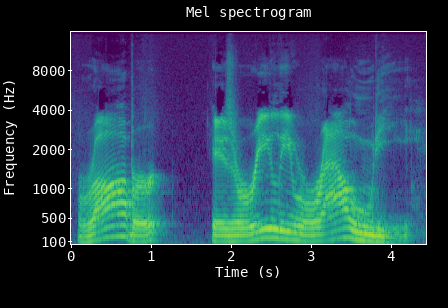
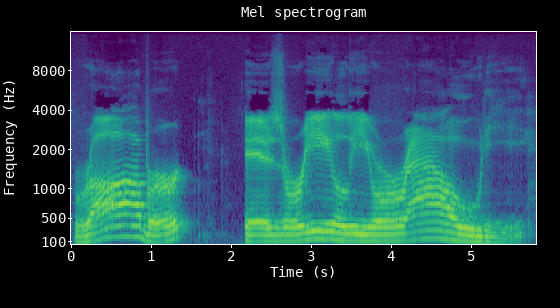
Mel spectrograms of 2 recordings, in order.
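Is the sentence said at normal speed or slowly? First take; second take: normal; slowly. First: It is said at a normal speed. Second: It is said slowly and carefully.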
